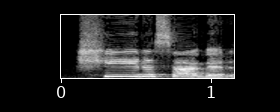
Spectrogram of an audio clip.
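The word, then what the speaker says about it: Kshirsagar: It is Ksheer Sagar, sir. Vishnu ji wala Ksheer Sagar.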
